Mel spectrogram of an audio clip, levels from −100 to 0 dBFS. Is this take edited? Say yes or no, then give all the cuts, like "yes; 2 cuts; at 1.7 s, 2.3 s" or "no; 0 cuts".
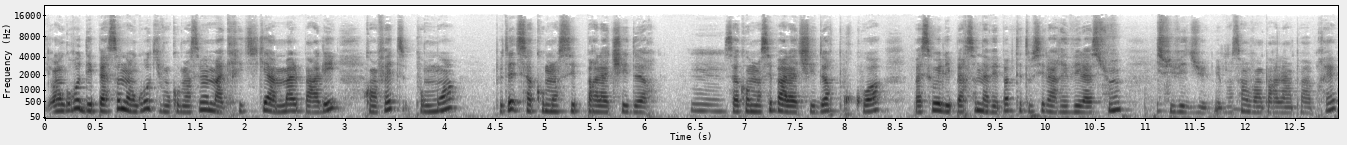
yes; 2 cuts; at 3.2 s, 11.1 s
